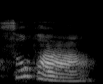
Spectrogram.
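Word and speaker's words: ソファ: 소파. 쇼파예요, 쇼파. 거실에 있는 그 쇼파를 일본식 발음으로는 소파라고 읽습니다.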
